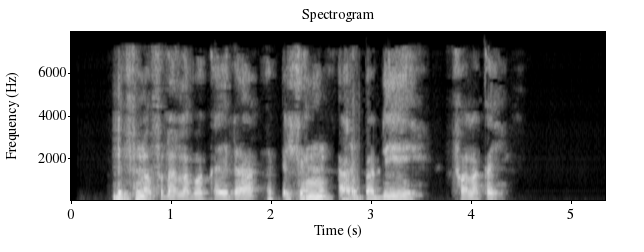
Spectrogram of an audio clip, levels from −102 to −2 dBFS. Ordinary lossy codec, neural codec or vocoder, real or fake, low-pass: AAC, 32 kbps; codec, 16 kHz, 8 kbps, FreqCodec, smaller model; fake; 7.2 kHz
